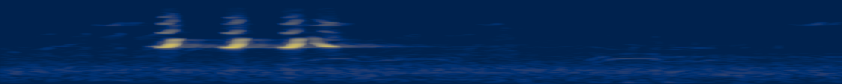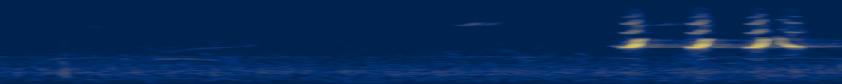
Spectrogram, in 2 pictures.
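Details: Bokmakierie near Trumpeter's Drift, near Grahamstown, South Africa, gives two bursts of four quick, ringing whistled notes about four seconds apart over near silence; the species is named after this onomatopoeic call.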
